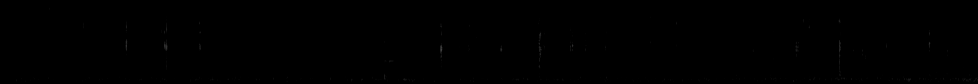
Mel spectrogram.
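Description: A cat licking and chewing soft canned bonito-and-tuna wet food from a plate: faint, irregular wet smacks and small clicks, several a second.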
